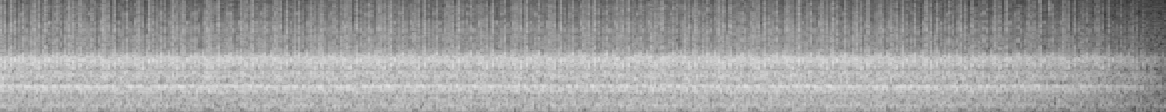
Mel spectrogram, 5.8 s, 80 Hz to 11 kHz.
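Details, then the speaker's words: Porsche flat-six (986/987/996/997) at idle, listening on the bank 2 cam cover. Steady idle with a sharp, even tick about four times a second over the top end, the noise expected from scored cylinder bores; bore scoring. "So now that you've got to experience listening to the lifter noise or the cylinder bore scoring noise, both underneath the cylinder head at the most amplified position, then just underneath the cylinder where it's kind of the most raw condition"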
